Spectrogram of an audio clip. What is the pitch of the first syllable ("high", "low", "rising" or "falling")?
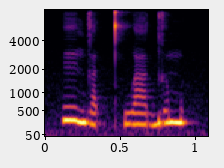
falling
